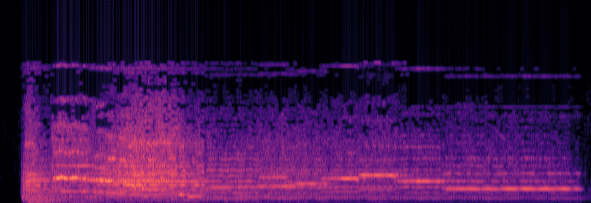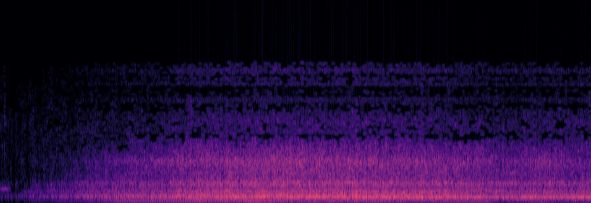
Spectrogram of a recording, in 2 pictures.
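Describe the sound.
A car engine runs while driving. A loud mechanical drone dips sharply partway through, then builds back into a steadier, lower hum that holds to the end.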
